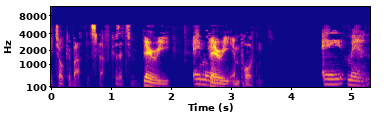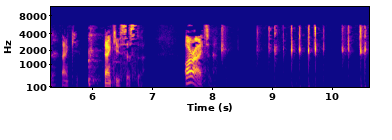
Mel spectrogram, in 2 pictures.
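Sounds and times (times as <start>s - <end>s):
speech: 0.0s - 3.6s, 4.5s - 7.0s, 7.6s - 8.3s
fingers snapping: 8.2s - 10.6s.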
